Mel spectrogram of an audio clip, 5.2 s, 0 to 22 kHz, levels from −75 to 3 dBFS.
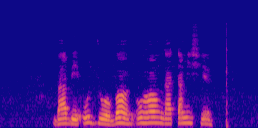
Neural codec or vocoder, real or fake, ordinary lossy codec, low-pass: none; real; AAC, 64 kbps; 10.8 kHz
